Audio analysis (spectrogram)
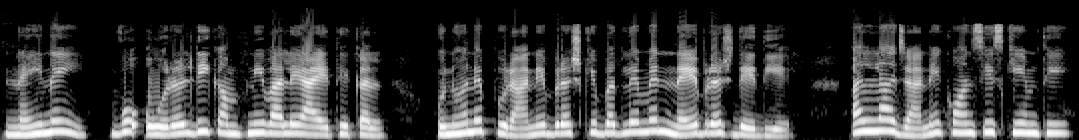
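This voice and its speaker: A woman playing a caring, worried, traditional wife who gently scolds in an audio drama. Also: fairly high pitch, moderate pace, dry recording, clean studio sound, close to an everyday voice.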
